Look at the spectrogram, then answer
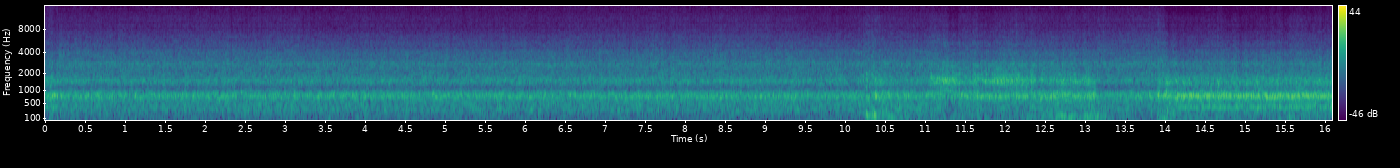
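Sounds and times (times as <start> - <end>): milling machine humming: 10.2 - 16.0.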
